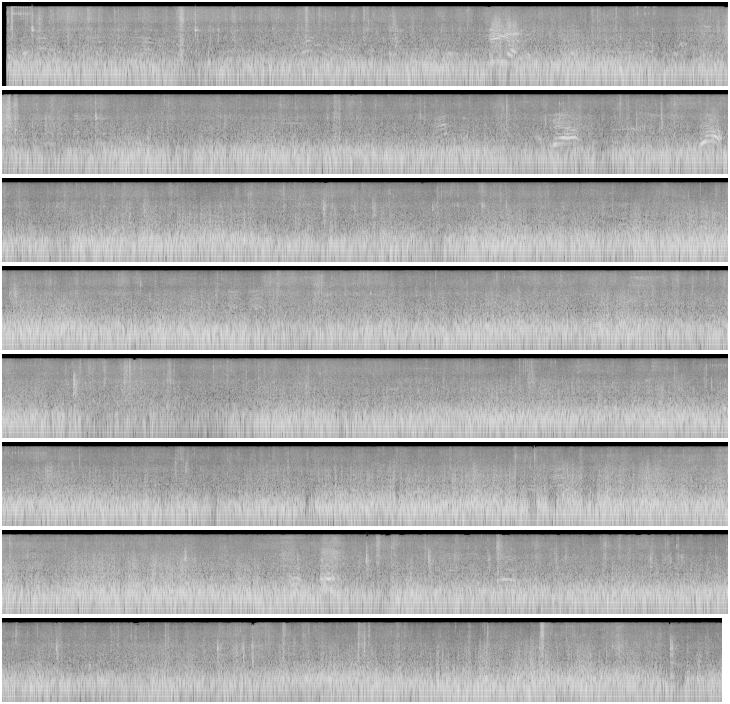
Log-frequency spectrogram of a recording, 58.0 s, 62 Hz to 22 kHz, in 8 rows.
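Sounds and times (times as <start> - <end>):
wind on microphone: 0.0 - 58.0.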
